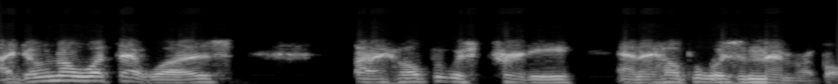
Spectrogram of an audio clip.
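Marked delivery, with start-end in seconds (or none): none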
